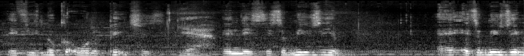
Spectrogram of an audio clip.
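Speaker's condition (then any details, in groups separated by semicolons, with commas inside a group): Motor neurone disease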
